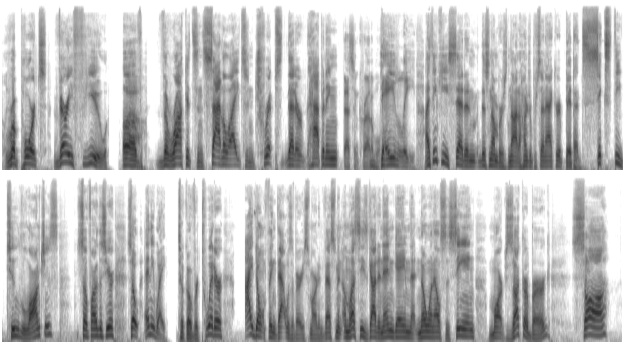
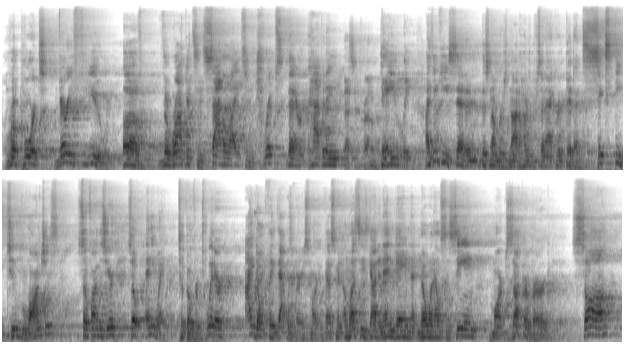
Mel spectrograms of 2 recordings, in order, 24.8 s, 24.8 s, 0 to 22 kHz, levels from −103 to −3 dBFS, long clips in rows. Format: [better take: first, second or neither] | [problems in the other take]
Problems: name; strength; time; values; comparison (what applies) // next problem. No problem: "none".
first | room echo; noticeable; dies away in 1.9 s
